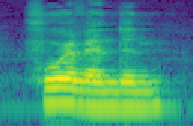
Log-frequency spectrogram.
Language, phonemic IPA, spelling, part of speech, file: Dutch, /ˈvoːrˌʋɛ.ndə(n)/, voorwenden, verb, Nl-voorwenden.ogg
- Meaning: to feign, to pretend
